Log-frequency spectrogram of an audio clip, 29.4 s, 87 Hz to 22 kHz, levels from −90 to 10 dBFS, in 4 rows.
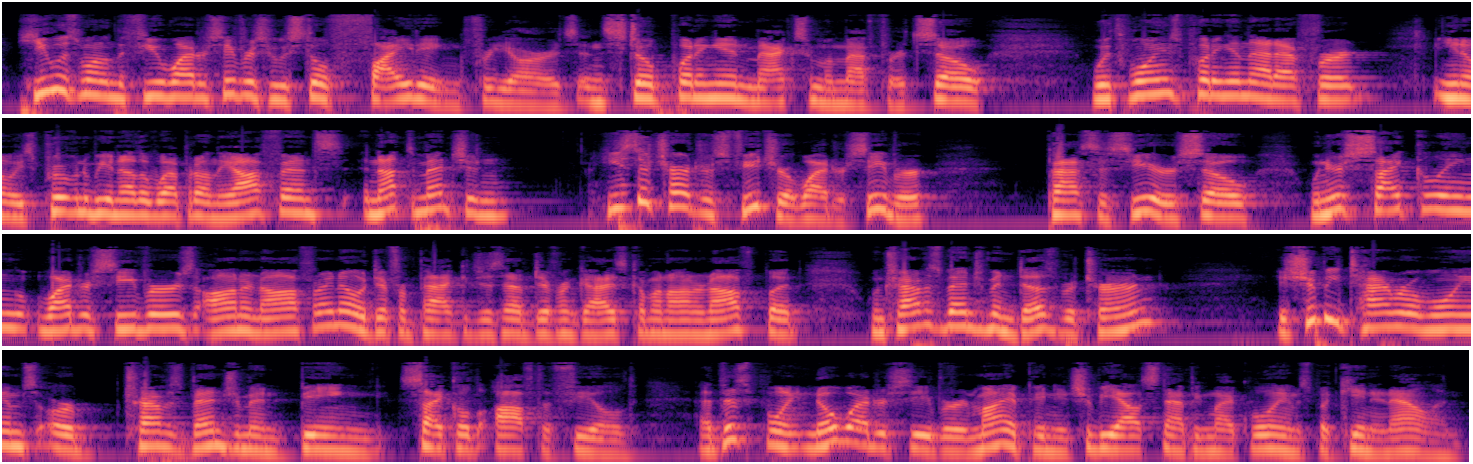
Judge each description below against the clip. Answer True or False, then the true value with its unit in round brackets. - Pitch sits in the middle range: True (180 Hz)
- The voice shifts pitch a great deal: False (4.6 semitones)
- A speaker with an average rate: False (225 wpm)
